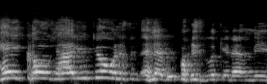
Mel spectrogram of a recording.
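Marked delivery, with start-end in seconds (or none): 0.0-1.2 mock full-voiced, high-pitched, loud scream. Retelling answering a call from a coach with poor hearing, retelling a scream. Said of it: "so I'm screaming".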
